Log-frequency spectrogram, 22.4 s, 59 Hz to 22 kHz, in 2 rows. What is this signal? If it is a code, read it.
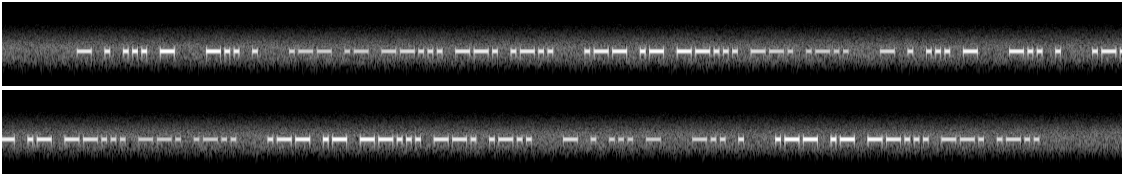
Morse code, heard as a keyed tone, machine-sent, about 26 wpm, 690 Hz, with radio static, fading and a narrow filter. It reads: TEST DE WA7GL WA7GL TEST DE WA7GL WA7GL TEST DE WA7GL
